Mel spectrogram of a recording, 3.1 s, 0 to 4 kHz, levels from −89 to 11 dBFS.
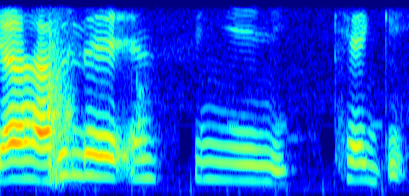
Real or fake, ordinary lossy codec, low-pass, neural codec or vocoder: real; none; 3.6 kHz; none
